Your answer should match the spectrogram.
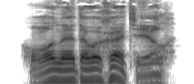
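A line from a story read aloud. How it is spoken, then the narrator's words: Gloomy. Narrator (Russian): мрачно сказал Минц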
